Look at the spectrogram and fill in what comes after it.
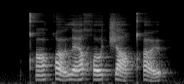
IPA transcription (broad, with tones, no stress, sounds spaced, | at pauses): qʰ õ˨˥ q u˧˩˧ l ɛ˨˥ χ o˨˥ t͡ʃ a˧˩˧ qʰ ø˧˩˧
